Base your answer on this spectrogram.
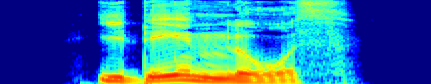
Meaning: lacking in ideas; idealess
- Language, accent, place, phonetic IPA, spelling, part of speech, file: German, Germany, Berlin, [iˈdeːənloːs], ideenlos, adjective, De-ideenlos.ogg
